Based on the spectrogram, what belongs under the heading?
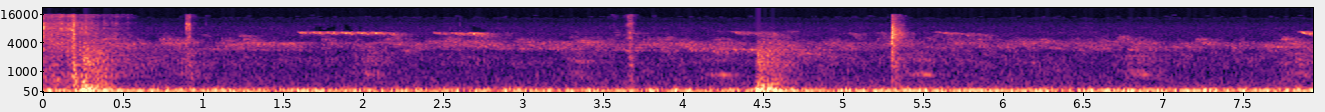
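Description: Faint room-and-outdoor background with a low rumble and a few short, high bird chirps. There are two soft knocks, one just after the start and a sharper one about halfway through.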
